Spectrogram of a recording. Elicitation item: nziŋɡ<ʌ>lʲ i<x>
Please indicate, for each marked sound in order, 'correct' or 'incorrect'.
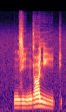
incorrect: ɑ, incorrect: k

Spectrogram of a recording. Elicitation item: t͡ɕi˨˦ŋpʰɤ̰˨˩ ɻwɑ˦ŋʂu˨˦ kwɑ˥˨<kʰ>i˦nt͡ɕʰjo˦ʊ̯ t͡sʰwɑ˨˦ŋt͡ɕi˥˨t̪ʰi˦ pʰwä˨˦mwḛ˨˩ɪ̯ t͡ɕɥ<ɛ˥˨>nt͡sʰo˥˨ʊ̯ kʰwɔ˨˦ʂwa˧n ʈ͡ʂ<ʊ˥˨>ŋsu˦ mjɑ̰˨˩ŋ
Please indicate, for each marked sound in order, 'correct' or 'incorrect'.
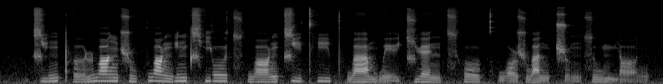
incorrect: ŋ, correct, incorrect: ʊ̰˨˩

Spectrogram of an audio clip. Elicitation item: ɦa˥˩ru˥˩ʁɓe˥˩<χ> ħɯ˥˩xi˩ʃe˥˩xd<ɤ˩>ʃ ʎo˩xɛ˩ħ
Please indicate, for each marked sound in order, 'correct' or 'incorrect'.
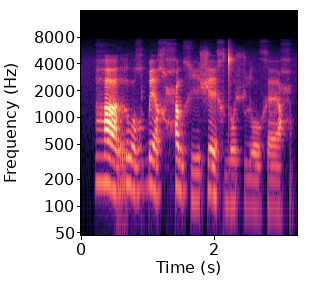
correct, incorrect: o˩

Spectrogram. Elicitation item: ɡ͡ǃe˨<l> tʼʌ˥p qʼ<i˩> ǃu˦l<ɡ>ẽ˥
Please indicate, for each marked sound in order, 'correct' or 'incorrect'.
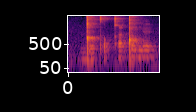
correct, incorrect: i˦, correct

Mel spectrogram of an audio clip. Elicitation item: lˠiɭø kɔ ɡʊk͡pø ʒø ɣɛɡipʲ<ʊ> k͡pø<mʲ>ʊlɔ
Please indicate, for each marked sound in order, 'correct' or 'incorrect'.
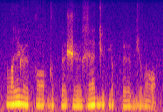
incorrect: ɔ, incorrect: bʲ

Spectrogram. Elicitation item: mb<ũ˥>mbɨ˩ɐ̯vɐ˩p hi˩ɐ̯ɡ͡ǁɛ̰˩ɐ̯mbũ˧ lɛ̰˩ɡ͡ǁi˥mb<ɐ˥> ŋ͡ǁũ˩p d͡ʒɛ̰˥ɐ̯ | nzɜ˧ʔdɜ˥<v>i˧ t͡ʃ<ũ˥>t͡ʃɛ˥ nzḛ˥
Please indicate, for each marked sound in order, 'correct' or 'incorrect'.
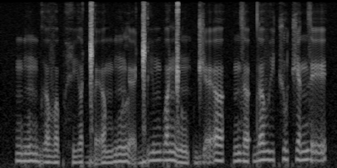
incorrect: ũ˧, correct, correct, incorrect: u˥

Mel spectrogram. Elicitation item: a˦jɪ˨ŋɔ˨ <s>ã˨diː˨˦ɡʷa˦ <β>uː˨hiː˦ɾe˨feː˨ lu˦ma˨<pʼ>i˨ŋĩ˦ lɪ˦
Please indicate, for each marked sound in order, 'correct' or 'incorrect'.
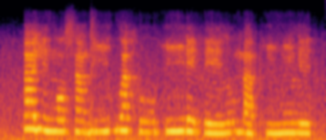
correct, incorrect: h, incorrect: pʰ

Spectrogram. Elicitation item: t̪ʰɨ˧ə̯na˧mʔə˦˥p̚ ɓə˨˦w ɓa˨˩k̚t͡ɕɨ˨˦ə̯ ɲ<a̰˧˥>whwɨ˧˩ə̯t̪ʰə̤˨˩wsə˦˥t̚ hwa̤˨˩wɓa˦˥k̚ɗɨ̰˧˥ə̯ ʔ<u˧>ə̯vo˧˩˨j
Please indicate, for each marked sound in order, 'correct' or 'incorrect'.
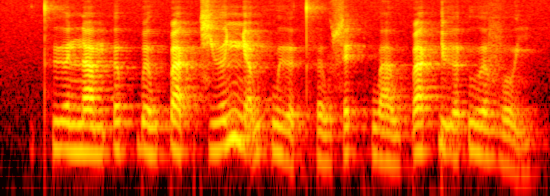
correct, correct

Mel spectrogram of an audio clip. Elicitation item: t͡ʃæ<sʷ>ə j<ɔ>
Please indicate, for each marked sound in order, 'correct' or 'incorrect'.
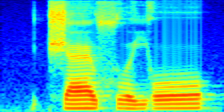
correct, incorrect: o

